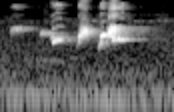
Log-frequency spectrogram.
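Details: Red-whiskered bulbul in morning voice practice: a soft thin opening whistle leading into two loud, rich, warbled notes that rise and then fall, all within under two seconds.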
